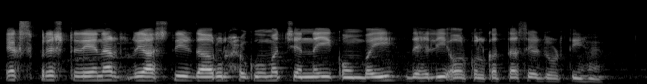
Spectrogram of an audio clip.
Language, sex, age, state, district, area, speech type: Urdu, male, 18-30, Uttar Pradesh, Balrampur, rural, read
